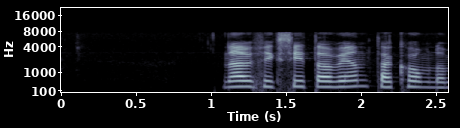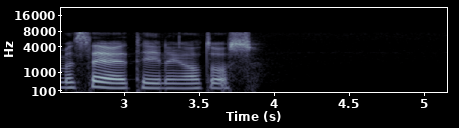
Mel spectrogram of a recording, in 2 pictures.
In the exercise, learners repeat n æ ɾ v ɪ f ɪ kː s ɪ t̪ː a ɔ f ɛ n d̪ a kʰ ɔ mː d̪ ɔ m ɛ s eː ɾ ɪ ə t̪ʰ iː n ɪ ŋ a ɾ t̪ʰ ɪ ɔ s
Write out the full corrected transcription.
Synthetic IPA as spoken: n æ ɾ v ɪ f ɪ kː s ɪ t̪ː a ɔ v ɛ n t̪ a kʰ ɔ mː d̪ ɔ m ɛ s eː ɾ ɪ ə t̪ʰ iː n ɪ ŋ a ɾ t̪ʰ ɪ ɔ s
